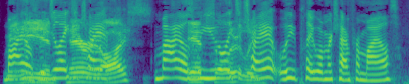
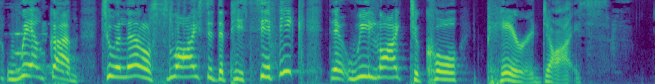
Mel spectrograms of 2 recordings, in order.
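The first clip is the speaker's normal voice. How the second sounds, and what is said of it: Attempted Australian accent. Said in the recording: “every time we try to do Australian accents, let's give it a go”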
